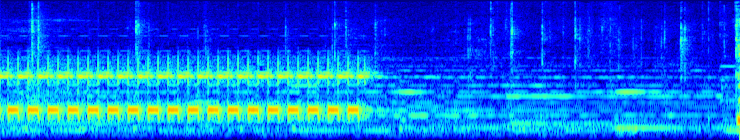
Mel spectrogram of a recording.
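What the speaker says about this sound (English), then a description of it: "The phone rings when you're in the middle of a video." A telephone rings with a rapid electronic warbling trill, close and loud, lasting under two seconds before cutting off into quiet room noise with a few faint clicks.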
